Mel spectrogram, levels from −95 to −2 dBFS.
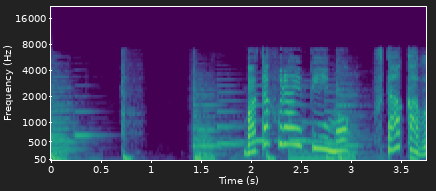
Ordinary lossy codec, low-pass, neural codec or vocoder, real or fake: none; 7.2 kHz; none; real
